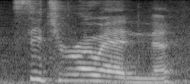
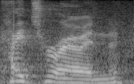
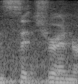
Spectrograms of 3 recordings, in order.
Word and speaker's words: Citroën: Citroën. Well, I think when I was a kid, I called it Citroën. Oh, the poor French hearing that.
